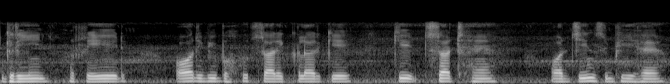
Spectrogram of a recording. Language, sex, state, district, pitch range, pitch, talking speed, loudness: Hindi, male, Jharkhand, Deoghar, 130-140 Hz, 135 Hz, 135 wpm, -19 LUFS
